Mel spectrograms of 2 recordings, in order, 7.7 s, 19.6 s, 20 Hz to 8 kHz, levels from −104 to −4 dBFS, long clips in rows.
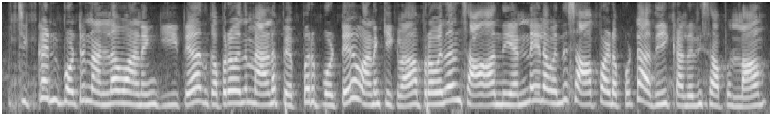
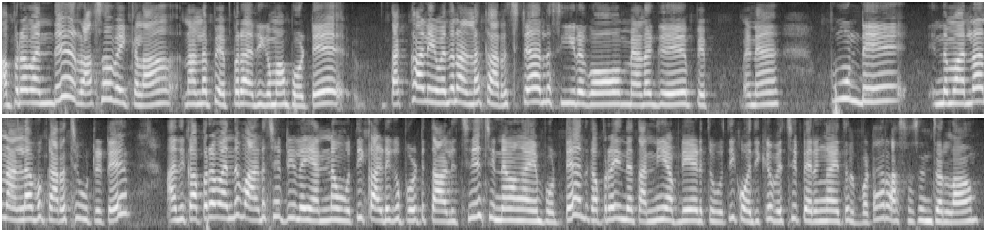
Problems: constant background noise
